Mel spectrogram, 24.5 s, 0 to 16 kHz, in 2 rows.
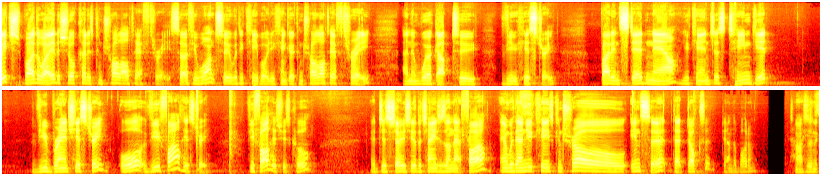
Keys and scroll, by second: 4.8 ctrl+alt+F3, 10.6 alt+m, 21.7 ctrl+Insert.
